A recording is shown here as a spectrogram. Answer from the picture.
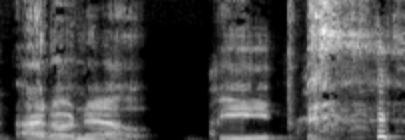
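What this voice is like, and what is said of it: Robotic bot voice. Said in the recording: “My best bot impression.”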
